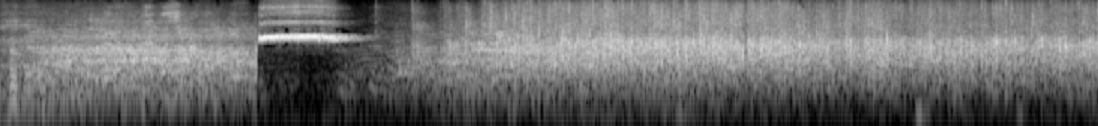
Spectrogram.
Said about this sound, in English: Well, nobody was speaking then when the whistle went,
